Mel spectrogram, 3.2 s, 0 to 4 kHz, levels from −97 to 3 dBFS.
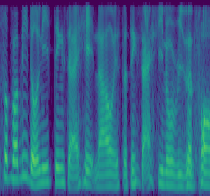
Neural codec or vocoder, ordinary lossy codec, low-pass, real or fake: none; none; 3.6 kHz; real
